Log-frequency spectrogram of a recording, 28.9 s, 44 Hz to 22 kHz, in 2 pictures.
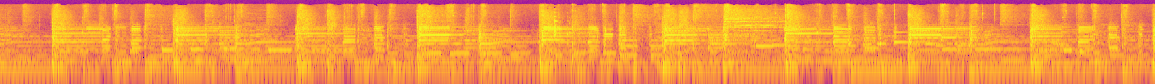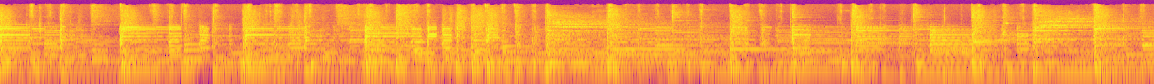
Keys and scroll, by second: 16.0-17.6 typing, 17.7 Return.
